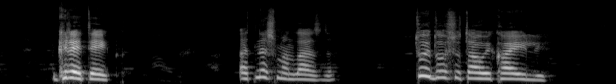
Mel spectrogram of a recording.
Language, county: Lithuanian, Tauragė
